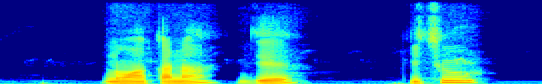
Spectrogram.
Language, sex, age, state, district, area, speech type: Santali, male, 45-60, West Bengal, Malda, rural, spontaneous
